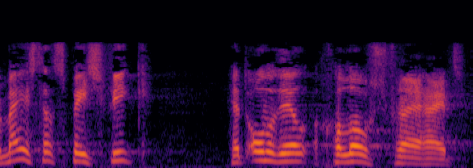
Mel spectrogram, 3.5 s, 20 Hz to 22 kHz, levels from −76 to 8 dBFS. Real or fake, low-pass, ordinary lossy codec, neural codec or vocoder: real; none; none; none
